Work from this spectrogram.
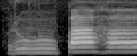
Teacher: ह पर पा के बाद विसर्ग है तो सारी सांस का विसर्जन करेंगे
